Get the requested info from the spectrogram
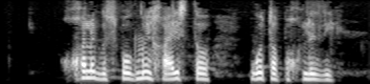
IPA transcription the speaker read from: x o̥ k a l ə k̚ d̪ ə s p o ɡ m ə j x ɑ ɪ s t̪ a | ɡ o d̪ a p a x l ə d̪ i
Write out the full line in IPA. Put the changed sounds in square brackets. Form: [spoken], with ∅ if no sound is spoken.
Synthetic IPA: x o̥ [x] a l ə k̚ d̪ ə s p o ɡ m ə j x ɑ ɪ s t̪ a | ɡ o [t̪] a p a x l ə d̪ i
